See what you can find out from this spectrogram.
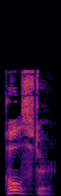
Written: holster

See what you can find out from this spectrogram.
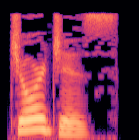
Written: george's

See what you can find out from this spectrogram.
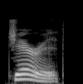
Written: jarad

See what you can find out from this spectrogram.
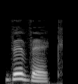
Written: vivek

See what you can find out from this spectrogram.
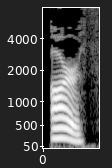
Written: arthw

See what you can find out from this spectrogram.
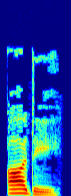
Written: audy

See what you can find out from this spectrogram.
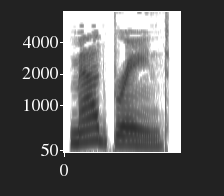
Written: mad-brained

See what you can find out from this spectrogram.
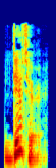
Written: debtor

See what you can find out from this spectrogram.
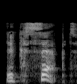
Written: except

